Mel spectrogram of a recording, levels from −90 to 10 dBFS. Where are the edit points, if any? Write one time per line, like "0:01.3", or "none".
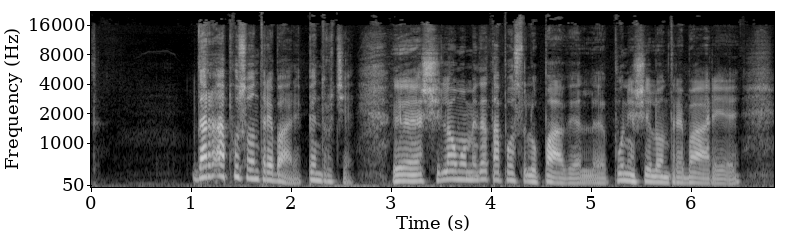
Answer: none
